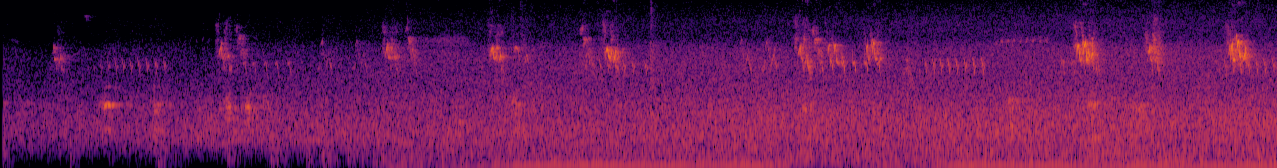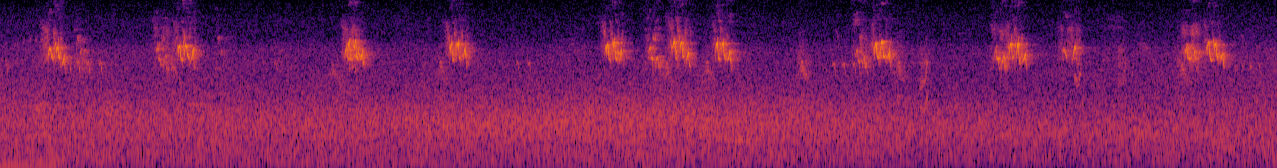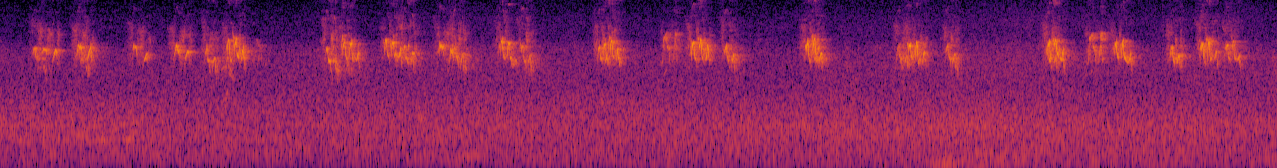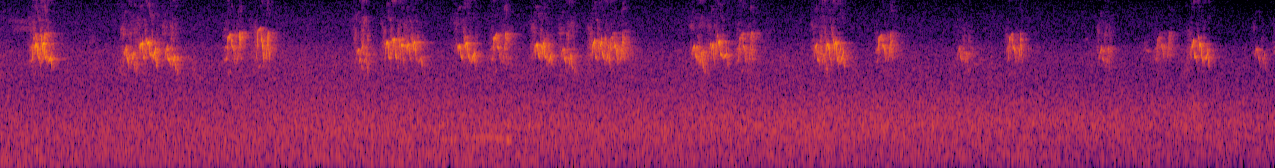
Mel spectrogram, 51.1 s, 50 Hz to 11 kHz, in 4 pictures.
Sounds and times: birds at and around the nearby pond 0:00.0 - 0:51.0

